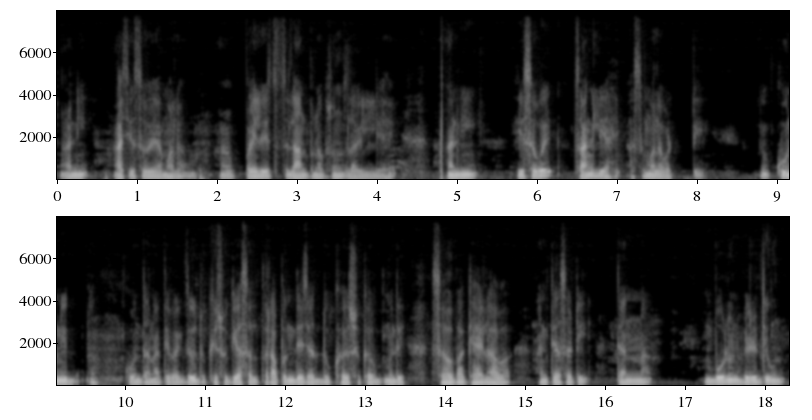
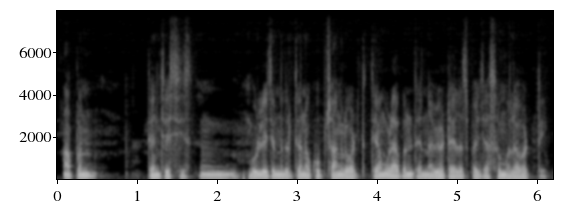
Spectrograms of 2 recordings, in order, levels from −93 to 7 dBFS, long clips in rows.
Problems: background sounds at intervals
